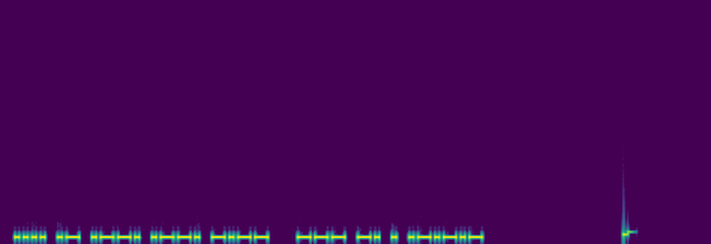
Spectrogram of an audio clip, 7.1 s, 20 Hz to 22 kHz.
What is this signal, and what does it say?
Morse code, heard as a keyed tone, about 28 wpm, 700 Hz. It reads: HAPPY ONE.
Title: Sentences from Top 1000 Words - Review Part 5 - 28wpm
